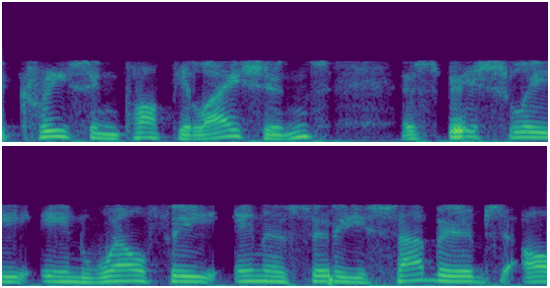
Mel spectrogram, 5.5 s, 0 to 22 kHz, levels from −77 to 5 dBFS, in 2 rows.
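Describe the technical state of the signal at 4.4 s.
Right around 4.4 s the speech has just come out of a brief rough, metallic ring lasting from 4.32 to 4.39 s. For those 40 ms the sound hangs in place instead of moving on. This is the signature of lost GSM frames. The decoder had no good data, so it reused the parameters of the last frame it received and repeated them. The 40 ms span fits two missing 20 ms frames. The gap was too short for the sound to be cut to silence.

Underneath this, and continuing through 4.4 s, is the buzzy, gravelly texture of the GSM full-rate codec, which is plainly audible. It matches the 13 kbps full-rate scheme. Nothing above 4 kHz gets through. The codec also rebuilds the voice from a vocal-tract model driven by a sparse, regularly spaced pulse excitation that keeps only every third sample, and this produces the grainy roughness.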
